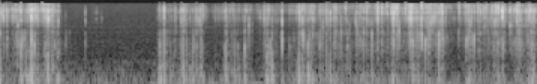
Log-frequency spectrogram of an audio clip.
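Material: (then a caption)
Plastic film. A bristle paintbrush brushes over clear plastic cling film stretched across a round microphone's grille. The result is bright, crinkly, scratchy rustling in quick strokes, with a brief quiet pause before the brushing resumes and continues steadily to the end.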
